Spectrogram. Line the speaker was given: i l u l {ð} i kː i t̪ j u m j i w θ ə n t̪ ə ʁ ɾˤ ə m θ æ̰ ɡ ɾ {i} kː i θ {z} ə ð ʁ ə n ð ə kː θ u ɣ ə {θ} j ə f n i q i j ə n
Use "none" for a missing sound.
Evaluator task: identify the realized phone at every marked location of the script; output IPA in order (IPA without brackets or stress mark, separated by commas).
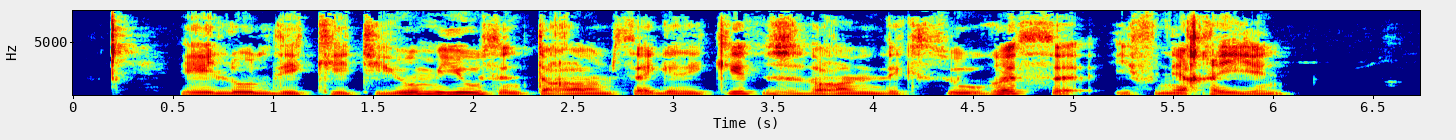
ð, i, z, θ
